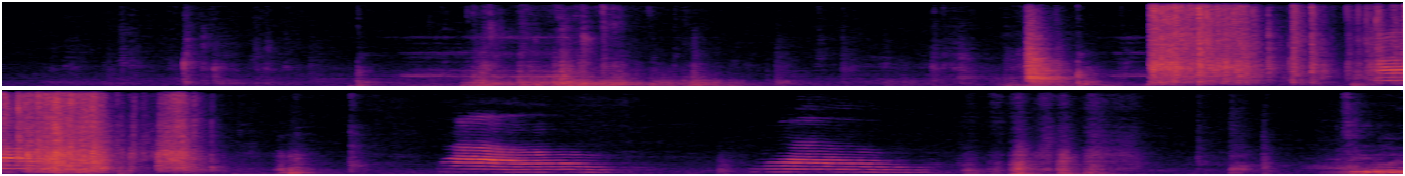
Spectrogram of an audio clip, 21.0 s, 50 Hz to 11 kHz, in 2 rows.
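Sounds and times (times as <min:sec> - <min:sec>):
scratchy rustling: 0:08.6 - 0:12.2
cat meowing: 0:10.1 - 0:11.4, 0:13.8 - 0:15.1, 0:16.1 - 0:17.5.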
